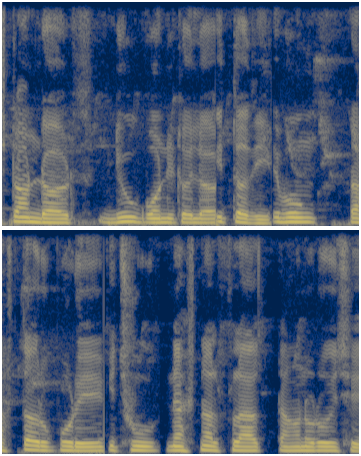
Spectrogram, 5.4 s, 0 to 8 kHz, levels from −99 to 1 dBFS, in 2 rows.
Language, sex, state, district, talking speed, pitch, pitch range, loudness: Bengali, male, West Bengal, Malda, 135 wpm, 145 Hz, 135-155 Hz, -23 LUFS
